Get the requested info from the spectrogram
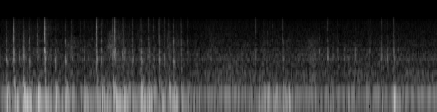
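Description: Typing on a computer keyboard: a quick run of keystrokes for the first few seconds, thinning to a few scattered ones, over a low steady hum.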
